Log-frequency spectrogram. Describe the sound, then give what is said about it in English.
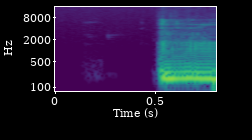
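After a moment of silence, an Alexa smart speaker, asked to fart, plays a loud, low, buzzing, muffled fart sound that starts abruptly and holds steady, rich in rasping overtones, until the end. “That was a muffled one. Would you like to hear another fart?”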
